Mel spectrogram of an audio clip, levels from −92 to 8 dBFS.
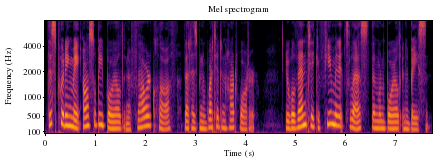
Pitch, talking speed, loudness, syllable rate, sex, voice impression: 205 Hz, 240 wpm, -18 LUFS, 6.0 syllables/s, female, feminine, adult-like, slightly muffled, slightly fluent, slightly intellectual, slightly calm, slightly elegant, slightly sweet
